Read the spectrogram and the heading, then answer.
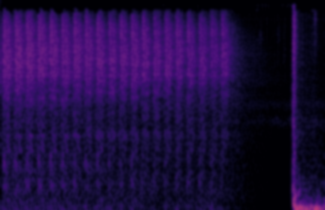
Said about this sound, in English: Then the gunfire came.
